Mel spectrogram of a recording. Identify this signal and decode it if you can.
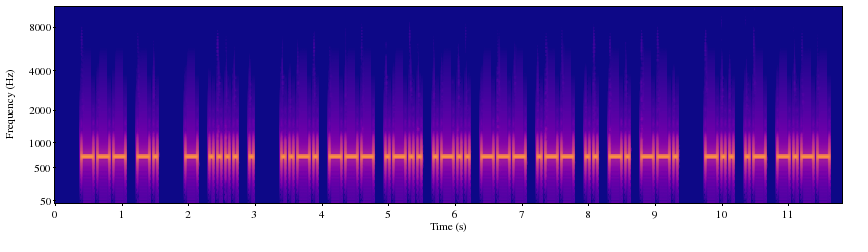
Morse code, heard as a keyed tone, about 20 wpm, 700 Hz. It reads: ON THE FOLLOWING DAY
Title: Sentences from Top 1000 Words - Review Part 4 - 20wpm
